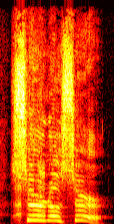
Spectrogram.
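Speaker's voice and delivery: high, loud shouted reply; recruit shouting. Retold or imitated. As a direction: yell it like a scared recruit.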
